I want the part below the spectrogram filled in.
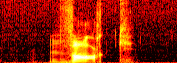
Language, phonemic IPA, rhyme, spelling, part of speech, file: Swedish, /ˈvɑːk/, -ɑːk, vak, noun, Sv-vak.ogg
- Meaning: 1. a (natural or cut) opening in an ice cover, a hole in the ice 2. a (natural or cut) opening in an ice cover, a hole in the ice: a polynya 3. vigil, watching (especially over someone sick or dying)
